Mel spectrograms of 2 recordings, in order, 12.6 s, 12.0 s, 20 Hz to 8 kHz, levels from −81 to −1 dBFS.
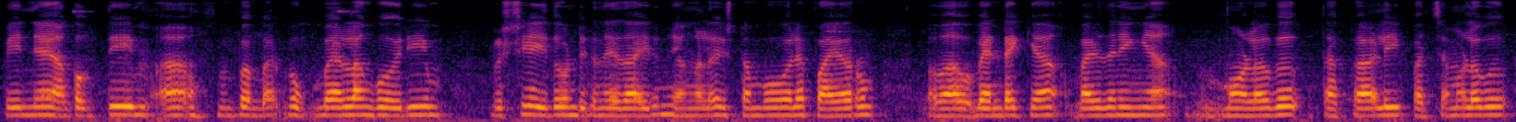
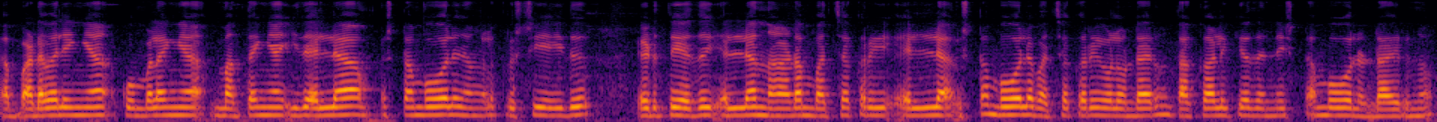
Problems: none marked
